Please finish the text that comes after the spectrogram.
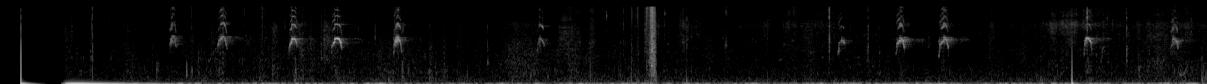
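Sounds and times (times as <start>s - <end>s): bird giving sharp high calls: 1.7s - 4.2s, 10.8s - 11.1s.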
